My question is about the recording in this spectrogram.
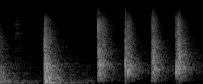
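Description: Rhythmic hand clapping: a short clapped pattern of about six sharp claps, spaced more closely in the second second.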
